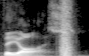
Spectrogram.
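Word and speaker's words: theos (θεός): And when you see that, you pronounce it theos.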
